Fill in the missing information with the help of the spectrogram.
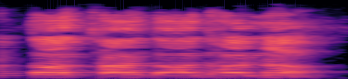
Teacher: ता वर्ग हमारा जो है इसको बोला जाता है दंत से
